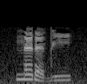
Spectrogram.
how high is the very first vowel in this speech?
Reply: mid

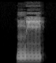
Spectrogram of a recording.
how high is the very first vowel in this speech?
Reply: high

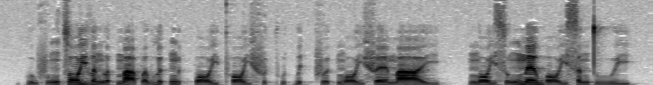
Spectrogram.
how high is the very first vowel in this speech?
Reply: low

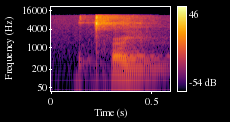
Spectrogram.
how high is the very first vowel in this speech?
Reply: low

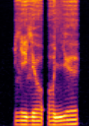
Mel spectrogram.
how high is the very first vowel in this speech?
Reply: high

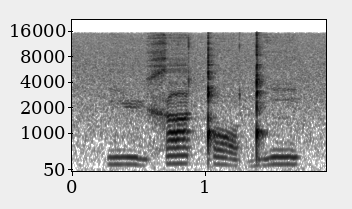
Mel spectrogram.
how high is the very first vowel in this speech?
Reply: high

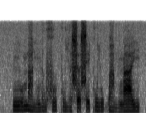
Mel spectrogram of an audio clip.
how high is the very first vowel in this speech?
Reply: high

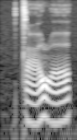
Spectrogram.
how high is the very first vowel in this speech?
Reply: high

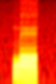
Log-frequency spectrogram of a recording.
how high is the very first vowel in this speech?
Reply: mid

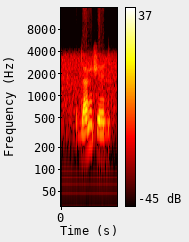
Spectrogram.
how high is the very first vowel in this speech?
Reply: low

